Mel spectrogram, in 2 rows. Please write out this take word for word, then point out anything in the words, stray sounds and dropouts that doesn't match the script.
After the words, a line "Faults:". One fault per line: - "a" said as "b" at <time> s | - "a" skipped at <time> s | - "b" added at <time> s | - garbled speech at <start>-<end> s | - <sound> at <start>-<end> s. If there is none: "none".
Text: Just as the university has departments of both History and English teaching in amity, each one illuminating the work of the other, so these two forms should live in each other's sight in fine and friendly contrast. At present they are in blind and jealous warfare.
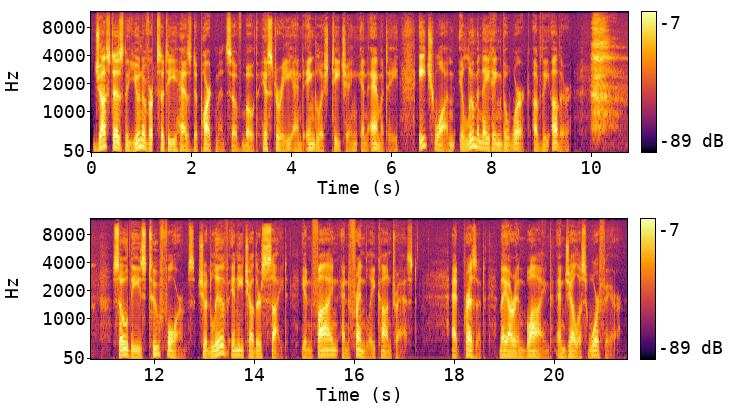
Just as the university has departments of both History and English teaching in amity, each one illuminating the work of the other, so these two forms should live in each other's sight in fine and friendly contrast. At present they are in blind and jealous warfare.
Faults:
- dropout at 1.2-1.3 s
- sigh at 10.0-10.8 s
